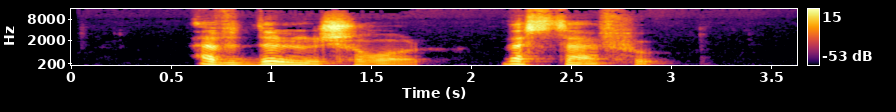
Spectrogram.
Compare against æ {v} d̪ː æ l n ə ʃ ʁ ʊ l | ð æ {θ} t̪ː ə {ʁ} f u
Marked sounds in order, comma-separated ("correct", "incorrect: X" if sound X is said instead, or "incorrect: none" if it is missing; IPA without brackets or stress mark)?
correct, incorrect: s, incorrect: ʕ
